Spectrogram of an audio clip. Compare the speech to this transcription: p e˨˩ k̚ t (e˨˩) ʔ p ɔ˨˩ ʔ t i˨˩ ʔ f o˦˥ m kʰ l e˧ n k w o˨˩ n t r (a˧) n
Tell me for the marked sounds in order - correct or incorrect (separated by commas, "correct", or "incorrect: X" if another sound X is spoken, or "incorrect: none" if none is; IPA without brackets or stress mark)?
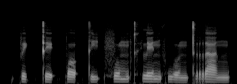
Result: correct, correct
